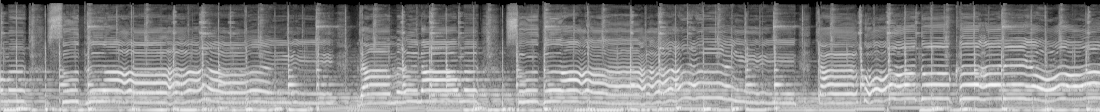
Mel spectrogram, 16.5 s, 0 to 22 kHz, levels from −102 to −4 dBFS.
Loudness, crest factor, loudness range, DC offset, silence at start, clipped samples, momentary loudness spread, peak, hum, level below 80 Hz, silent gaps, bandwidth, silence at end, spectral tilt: -13 LUFS; 12 dB; 3 LU; under 0.1%; 0 s; under 0.1%; 6 LU; 0 dBFS; none; -30 dBFS; none; 19.5 kHz; 0 s; -4.5 dB/octave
